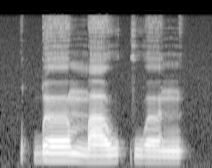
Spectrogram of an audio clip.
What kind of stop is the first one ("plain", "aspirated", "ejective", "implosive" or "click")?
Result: implosive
